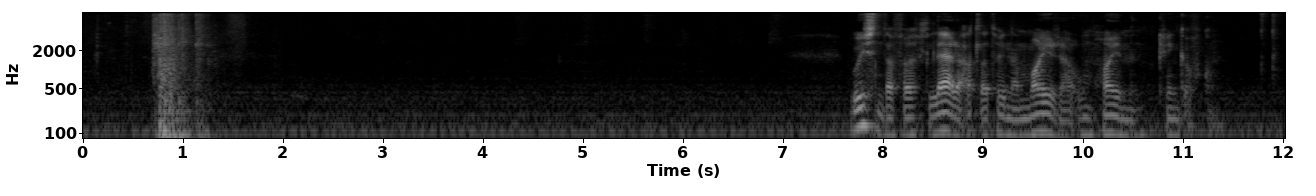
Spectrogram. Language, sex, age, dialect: Faroese, male, 15-35, Norðuroyggjar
